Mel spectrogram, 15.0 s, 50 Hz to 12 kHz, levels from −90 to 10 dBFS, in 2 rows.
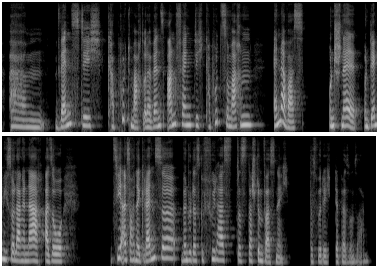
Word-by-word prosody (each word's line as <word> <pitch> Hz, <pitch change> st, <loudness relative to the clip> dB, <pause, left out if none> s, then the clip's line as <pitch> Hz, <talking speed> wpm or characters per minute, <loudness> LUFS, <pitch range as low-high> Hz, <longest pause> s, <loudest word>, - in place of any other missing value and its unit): Ähm, 185 Hz, -4 st, -4 dB, 0.2 s
wenn's 245 Hz, -, +1 dB
dich 220 Hz, -1 st, -3 dB
kaputtmacht 220 Hz, -, -3 dB
oder 180 Hz, 0 st, 0 dB
wenn's 215 Hz, +5 st, 0 dB
anfängt, 245 Hz, -2 st, +2 dB
dich 225 Hz, 0 st, -6 dB
kaputtzumachen, 240 Hz, -1 st, 0 dB, 0.2 s
änder 280 Hz, -, +5 dB
was 160 Hz, -1 st, -1 dB, 0.5 s
und 215 Hz, +1 st, +4 dB
schnell 215 Hz, -8 st, +4 dB
und 195 Hz, -1 st, -1 dB
denk 225 Hz, +3 st, +5 dB
nicht 230 Hz, -1 st, +2 dB
so 210 Hz, -, -1 dB
lange 185 Hz, -1 st, +2 dB
nach. 185 Hz, 0 st, +5 dB
Also, 180 Hz, -1 st, +2 dB, 1.0 s
zieh 260 Hz, -, +2 dB
einfach 210 Hz, -1 st, +1 dB
'ne 185 Hz, -3 st, +1 dB
Grenze, 255 Hz, +6 st, +2 dB
wenn 195 Hz, +1 st, -2 dB
du 205 Hz, -, -3 dB
das 195 Hz, -1 st, -5 dB
Gefühl 220 Hz, +2 st, -5 dB
hast, 205 Hz, 0 st, -1 dB
dass 180 Hz, 0 st, -8 dB
da 190 Hz, -, -3 dB
stimmt 185 Hz, 0 st, -3 dB
was 150 Hz, 0 st, -3 dB
nicht. 145 Hz, -1 st, -10 dB, 0.4 s
Das 165 Hz, -1 st, -15 dB
würde 160 Hz, -1 st, -6 dB
ich 155 Hz, -, -11 dB
der 165 Hz, -, -7 dB
Person 155 Hz, -1 st, -11 dB
sagen. 175 Hz, +1 st, -17 dB
205 Hz, 160 wpm, -26 LUFS, 180-235 Hz, 1.0 s, änder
